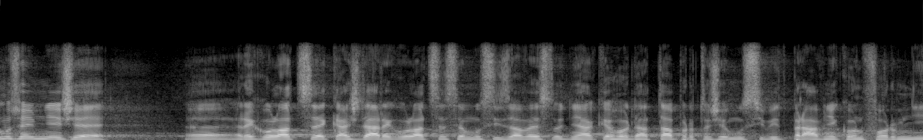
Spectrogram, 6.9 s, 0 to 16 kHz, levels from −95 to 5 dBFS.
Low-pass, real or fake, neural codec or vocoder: 10.8 kHz; real; none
